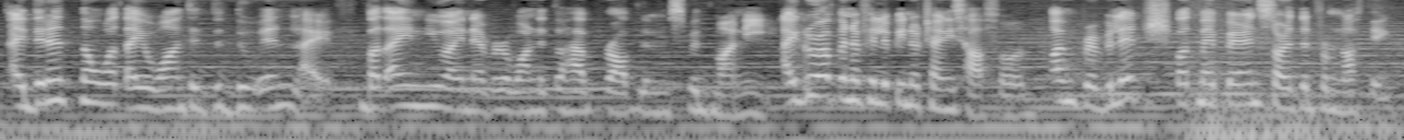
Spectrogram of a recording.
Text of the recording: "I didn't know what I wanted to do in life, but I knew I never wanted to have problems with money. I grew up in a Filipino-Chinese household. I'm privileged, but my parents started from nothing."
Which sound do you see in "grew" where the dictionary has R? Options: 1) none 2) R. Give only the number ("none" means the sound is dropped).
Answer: 2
